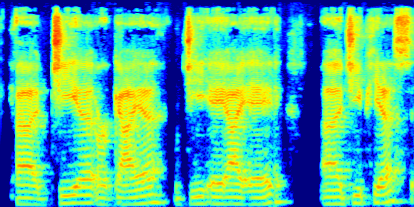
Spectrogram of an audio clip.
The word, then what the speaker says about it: Gaia: I pronounce it Gaia, GAIA.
